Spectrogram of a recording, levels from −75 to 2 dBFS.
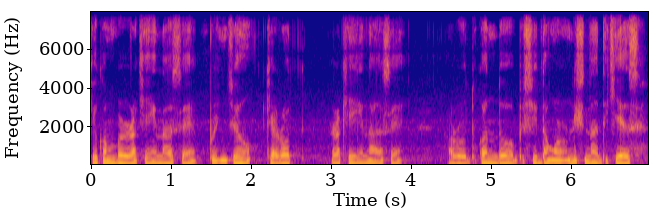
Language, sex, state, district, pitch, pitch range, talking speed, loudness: Nagamese, male, Nagaland, Dimapur, 120 Hz, 120-125 Hz, 120 wpm, -18 LUFS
